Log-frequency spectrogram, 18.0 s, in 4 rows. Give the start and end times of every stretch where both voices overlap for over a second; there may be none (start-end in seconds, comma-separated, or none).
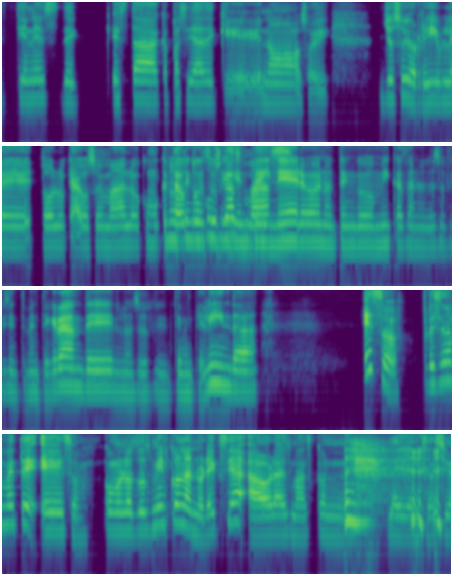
6.2-7.5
